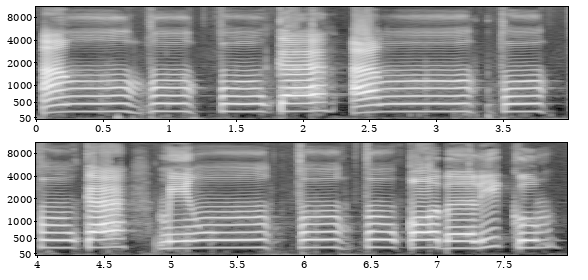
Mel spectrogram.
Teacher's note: Huruf qof Kaf dia dengungannya kerasa di hidung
